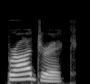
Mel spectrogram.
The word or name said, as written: broderik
